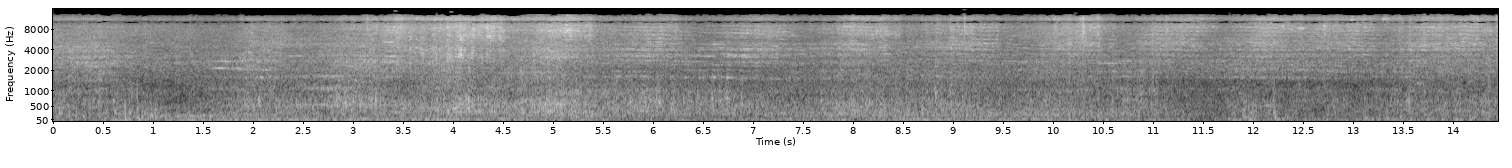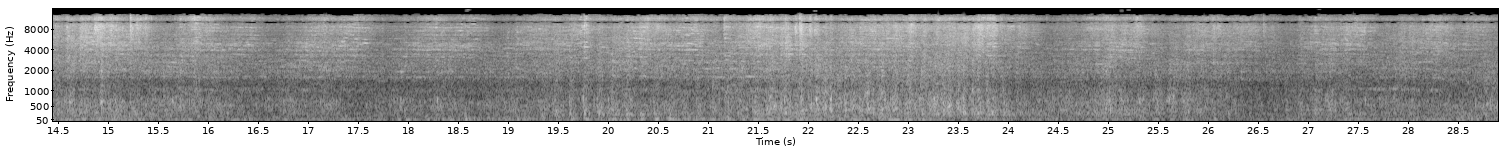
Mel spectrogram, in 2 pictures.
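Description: BNSF mixed freight train's cars rolling past close by: a steady, loud rumble of steel wheels on rail with repeated clicking as the wheel sets pass over the rail joints.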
